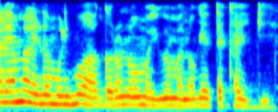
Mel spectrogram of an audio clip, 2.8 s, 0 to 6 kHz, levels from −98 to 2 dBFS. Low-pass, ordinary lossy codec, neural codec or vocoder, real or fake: 5.4 kHz; none; codec, 16 kHz in and 24 kHz out, 2.2 kbps, FireRedTTS-2 codec; fake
